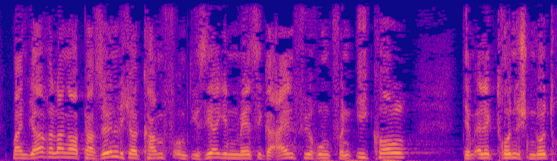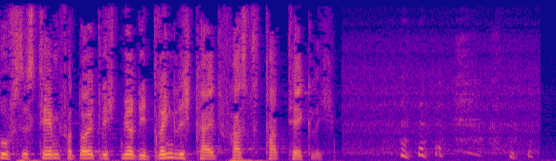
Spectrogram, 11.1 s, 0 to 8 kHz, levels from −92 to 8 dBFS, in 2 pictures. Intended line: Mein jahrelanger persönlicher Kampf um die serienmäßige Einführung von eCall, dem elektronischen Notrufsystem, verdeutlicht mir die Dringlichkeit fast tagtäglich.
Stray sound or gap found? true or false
true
